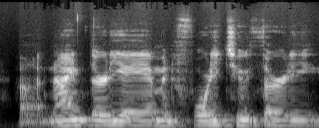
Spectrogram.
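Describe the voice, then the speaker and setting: Noticeable background noise sits behind a man speaking at a medium pitch. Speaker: church minister and podcast host. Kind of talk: casual interview chat.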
